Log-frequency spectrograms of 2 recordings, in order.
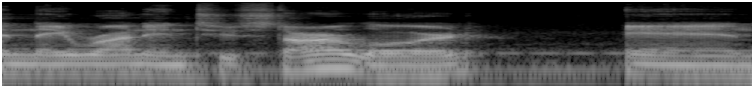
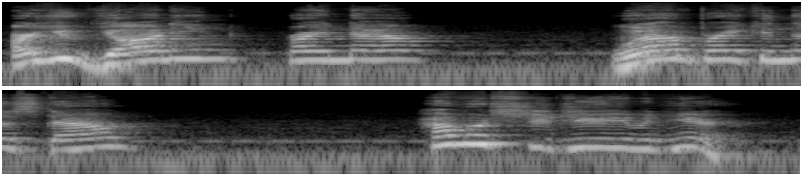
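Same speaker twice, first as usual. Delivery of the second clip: high, loud exasperated scolding; indignant Star-Lord; 8 dB louder than usual. Retold or imitated. Star-Lord annoyed at the yawning one, high and loud. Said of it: "he's just like".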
